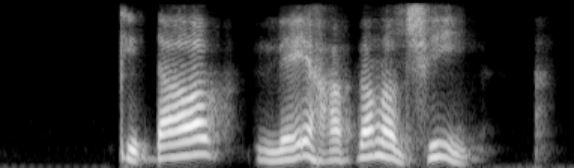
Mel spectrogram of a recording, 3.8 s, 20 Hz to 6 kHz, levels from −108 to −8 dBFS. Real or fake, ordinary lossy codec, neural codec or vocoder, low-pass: fake; AAC, 32 kbps; codec, 16 kHz in and 24 kHz out, 0.4 kbps, LongCat-Audio-Codec, four codebook decoder; 5.4 kHz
